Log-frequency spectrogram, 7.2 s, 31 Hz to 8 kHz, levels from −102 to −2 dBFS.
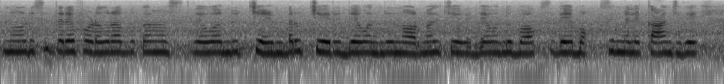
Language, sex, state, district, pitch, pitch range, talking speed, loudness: Kannada, female, Karnataka, Bidar, 255 Hz, 250-265 Hz, 165 wpm, -15 LUFS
